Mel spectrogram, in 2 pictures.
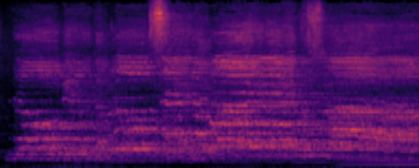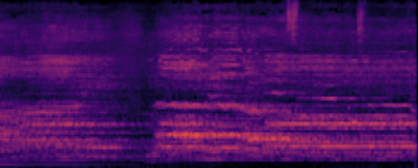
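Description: Mixed a cappella choir singing. The voices come in together after a short pause, break off briefly a little past eight seconds, then come back louder.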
